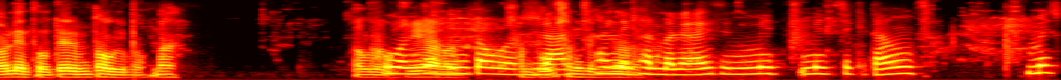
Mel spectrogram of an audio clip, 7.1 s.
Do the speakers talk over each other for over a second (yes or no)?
yes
